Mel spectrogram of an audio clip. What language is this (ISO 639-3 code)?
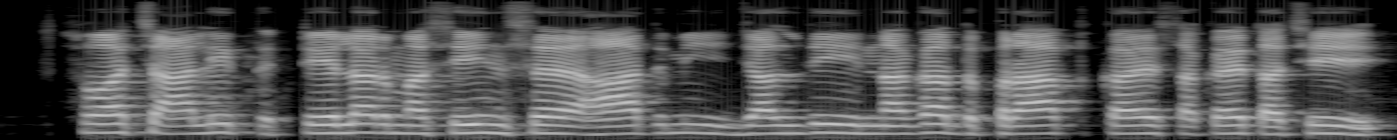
mai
